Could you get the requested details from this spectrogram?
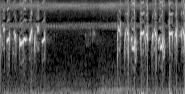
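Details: Vigorous sooty-headed bulbul song used to rouse a quiet bird: a quick run of bubbly, twisting chirps, a pause of over a second, then a faster, denser chattering burst, over a persistent high whine.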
